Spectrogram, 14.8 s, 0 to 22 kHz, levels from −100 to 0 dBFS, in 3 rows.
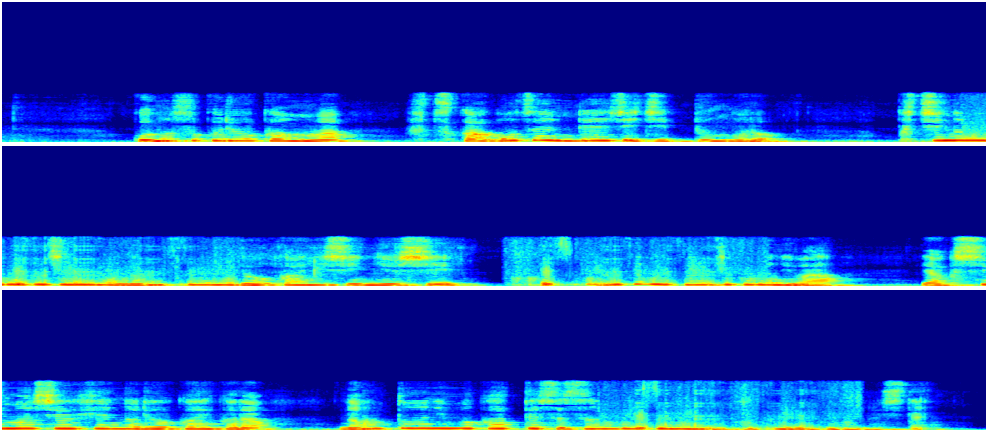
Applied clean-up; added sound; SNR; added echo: neural separator model SepFormer DNS4.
